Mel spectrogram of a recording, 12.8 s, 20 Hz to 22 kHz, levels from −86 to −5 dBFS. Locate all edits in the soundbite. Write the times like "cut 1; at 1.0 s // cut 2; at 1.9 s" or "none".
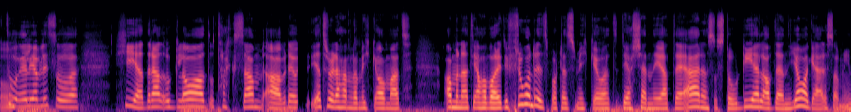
cut 1; at 4.4 s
